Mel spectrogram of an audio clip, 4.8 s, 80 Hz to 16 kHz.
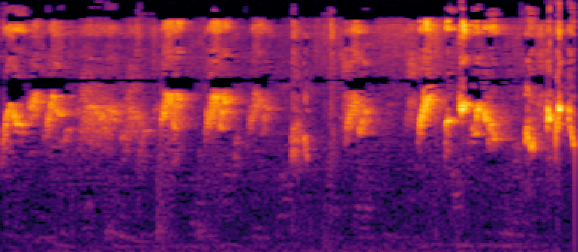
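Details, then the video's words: Red-whiskered bulbul singing its doubled teaching song, played to chicks and to rouse other birds; short whistled phrases come in quick succession, slightly rising and falling, with a soft low hum underneath. "สุดยอดนกครูเบิ้ลเพลง 3 อาชีพ เบิ้ลช้าๆ เบิ้ลเว้นช่องไฟชัดเจน เปิดสอนลูกนก ยั้วนกฟังนกคึก"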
